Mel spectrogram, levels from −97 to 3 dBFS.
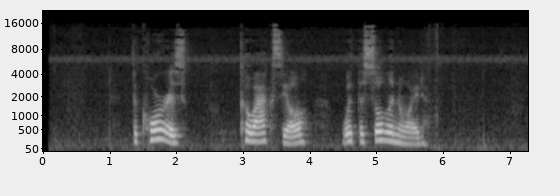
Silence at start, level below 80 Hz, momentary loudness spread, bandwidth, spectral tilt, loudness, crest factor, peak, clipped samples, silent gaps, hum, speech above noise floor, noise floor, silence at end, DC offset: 1.35 s; -68 dBFS; 13 LU; 16 kHz; -5.5 dB/octave; -26 LUFS; 18 dB; -10 dBFS; under 0.1%; none; none; 33 dB; -58 dBFS; 1.5 s; under 0.1%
